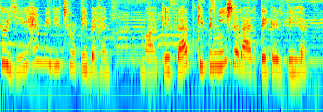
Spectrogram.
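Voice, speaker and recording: A woman's voice: sits high, takes it slowly, mellow, soft background music. A woman voicing a sorrowful young woman trapped as a flower in a cartoon story, speaking in a wistful inner monologue.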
